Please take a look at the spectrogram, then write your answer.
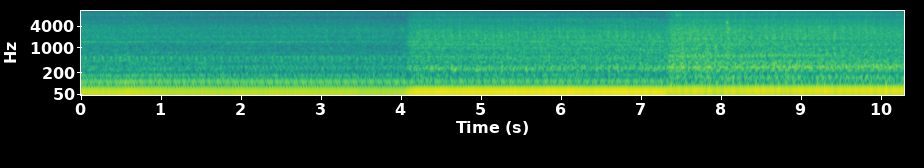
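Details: Vintage TD9 bulldozer diesel after starter motor repair, shim added behind the worn starter drive so it engages: deep, steady idle with an even low thrum of about three and a half pulses a second; running healthy.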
